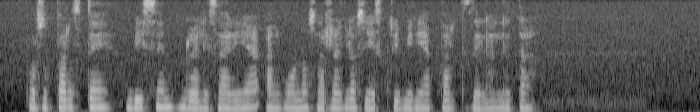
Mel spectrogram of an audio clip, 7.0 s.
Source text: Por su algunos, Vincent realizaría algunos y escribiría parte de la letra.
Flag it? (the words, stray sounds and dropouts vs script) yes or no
yes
